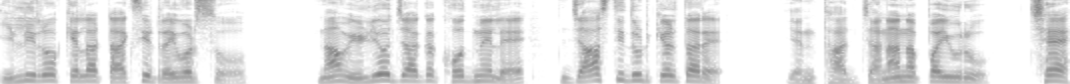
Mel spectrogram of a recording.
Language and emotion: Kannada, disgusted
